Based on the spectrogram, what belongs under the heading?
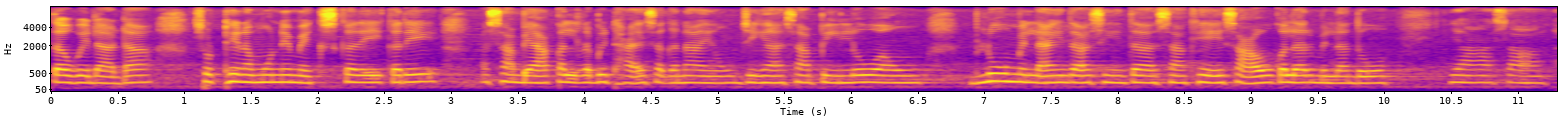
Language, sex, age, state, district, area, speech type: Sindhi, female, 30-45, Maharashtra, Mumbai Suburban, urban, spontaneous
